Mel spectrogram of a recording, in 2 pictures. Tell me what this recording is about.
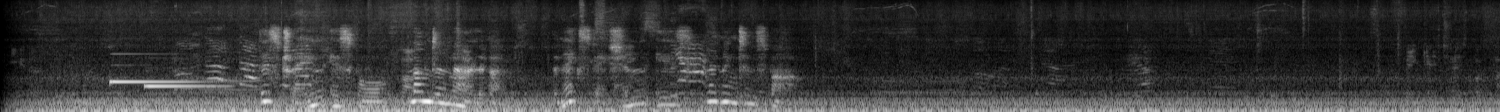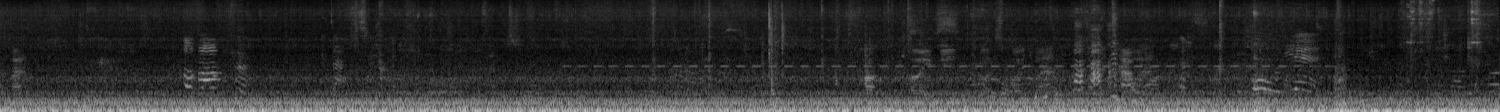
Soundscapes > Indoors
An interior recording of a train.
ambience, filed, interior, recording, Talking, Tannoy, train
